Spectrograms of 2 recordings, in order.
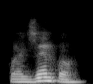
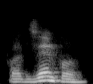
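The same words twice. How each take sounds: The two takes are said the same way.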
